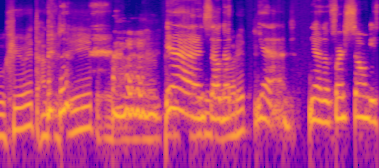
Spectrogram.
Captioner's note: risas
